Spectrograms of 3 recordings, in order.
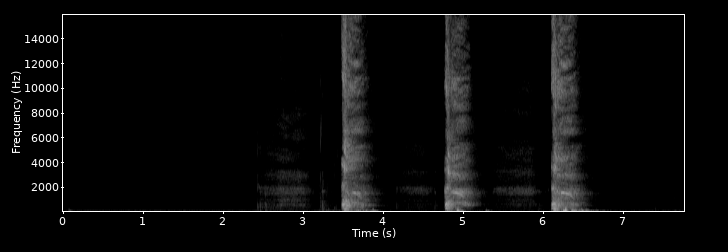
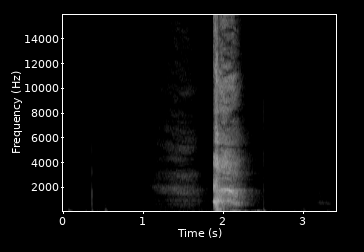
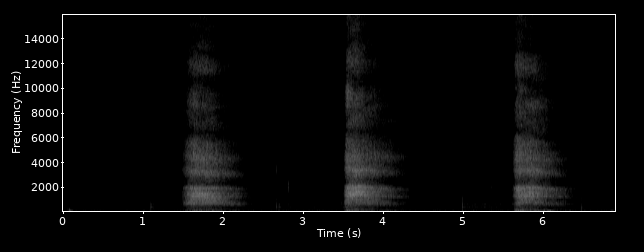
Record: {"three_cough_length": "7.8 s", "three_cough_amplitude": 6612, "three_cough_signal_mean_std_ratio": 0.29, "cough_length": "3.4 s", "cough_amplitude": 21013, "cough_signal_mean_std_ratio": 0.25, "exhalation_length": "6.9 s", "exhalation_amplitude": 1246, "exhalation_signal_mean_std_ratio": 0.42, "survey_phase": "beta (2021-08-13 to 2022-03-07)", "age": "18-44", "gender": "Female", "wearing_mask": "No", "symptom_none": true, "smoker_status": "Ex-smoker", "respiratory_condition_asthma": false, "respiratory_condition_other": false, "recruitment_source": "REACT", "submission_delay": "2 days", "covid_test_result": "Negative", "covid_test_method": "RT-qPCR"}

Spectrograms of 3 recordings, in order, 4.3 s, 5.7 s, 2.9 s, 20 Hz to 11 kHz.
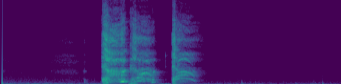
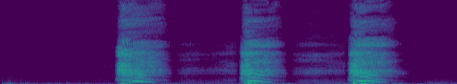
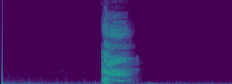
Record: {"three_cough_length": "4.3 s", "three_cough_amplitude": 8928, "three_cough_signal_mean_std_ratio": 0.37, "exhalation_length": "5.7 s", "exhalation_amplitude": 9716, "exhalation_signal_mean_std_ratio": 0.41, "cough_length": "2.9 s", "cough_amplitude": 8216, "cough_signal_mean_std_ratio": 0.36, "survey_phase": "beta (2021-08-13 to 2022-03-07)", "age": "45-64", "gender": "Female", "wearing_mask": "No", "symptom_none": true, "smoker_status": "Ex-smoker", "respiratory_condition_asthma": true, "respiratory_condition_other": false, "recruitment_source": "REACT", "submission_delay": "2 days", "covid_test_result": "Negative", "covid_test_method": "RT-qPCR", "influenza_a_test_result": "Unknown/Void", "influenza_b_test_result": "Unknown/Void"}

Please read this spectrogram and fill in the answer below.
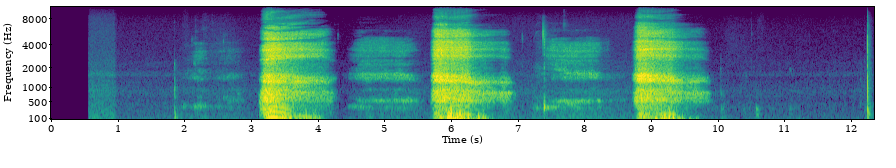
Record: {"exhalation_length": "12.4 s", "exhalation_amplitude": 25692, "exhalation_signal_mean_std_ratio": 0.36, "survey_phase": "beta (2021-08-13 to 2022-03-07)", "age": "65+", "gender": "Male", "wearing_mask": "No", "symptom_none": true, "smoker_status": "Ex-smoker", "respiratory_condition_asthma": false, "respiratory_condition_other": false, "recruitment_source": "REACT", "submission_delay": "0 days", "covid_test_result": "Negative", "covid_test_method": "RT-qPCR", "influenza_a_test_result": "Negative", "influenza_b_test_result": "Negative"}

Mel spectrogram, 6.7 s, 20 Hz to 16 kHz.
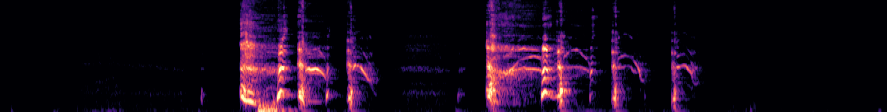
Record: {"three_cough_length": "6.7 s", "three_cough_amplitude": 12045, "three_cough_signal_mean_std_ratio": 0.34, "survey_phase": "beta (2021-08-13 to 2022-03-07)", "age": "45-64", "gender": "Female", "wearing_mask": "No", "symptom_cough_any": true, "symptom_runny_or_blocked_nose": true, "symptom_sore_throat": true, "symptom_fatigue": true, "symptom_fever_high_temperature": true, "symptom_headache": true, "symptom_change_to_sense_of_smell_or_taste": true, "symptom_loss_of_taste": true, "symptom_other": true, "symptom_onset": "2 days", "smoker_status": "Never smoked", "respiratory_condition_asthma": false, "respiratory_condition_other": false, "recruitment_source": "Test and Trace", "submission_delay": "2 days", "covid_test_method": "RT-qPCR", "covid_ct_value": 26.7, "covid_ct_gene": "ORF1ab gene"}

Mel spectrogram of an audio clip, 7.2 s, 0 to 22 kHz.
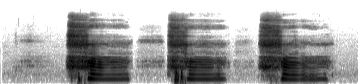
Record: {"exhalation_length": "7.2 s", "exhalation_amplitude": 13903, "exhalation_signal_mean_std_ratio": 0.5, "survey_phase": "beta (2021-08-13 to 2022-03-07)", "age": "18-44", "gender": "Female", "wearing_mask": "No", "symptom_none": true, "smoker_status": "Ex-smoker", "respiratory_condition_asthma": false, "respiratory_condition_other": false, "recruitment_source": "REACT", "submission_delay": "14 days", "covid_test_result": "Negative", "covid_test_method": "RT-qPCR"}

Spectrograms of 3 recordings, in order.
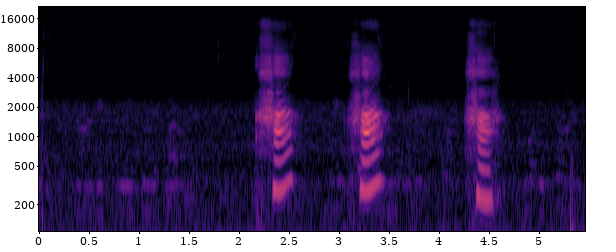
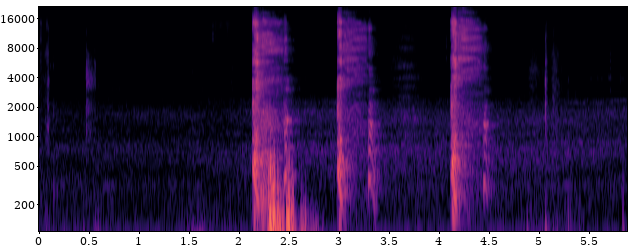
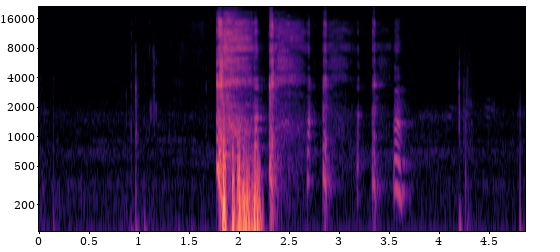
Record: {"exhalation_length": "5.5 s", "exhalation_amplitude": 1877, "exhalation_signal_mean_std_ratio": 0.33, "three_cough_length": "5.9 s", "three_cough_amplitude": 5169, "three_cough_signal_mean_std_ratio": 0.31, "cough_length": "4.9 s", "cough_amplitude": 15956, "cough_signal_mean_std_ratio": 0.25, "survey_phase": "alpha (2021-03-01 to 2021-08-12)", "age": "18-44", "gender": "Female", "wearing_mask": "No", "symptom_none": true, "smoker_status": "Never smoked", "respiratory_condition_asthma": true, "respiratory_condition_other": false, "recruitment_source": "REACT", "submission_delay": "1 day", "covid_test_result": "Negative", "covid_test_method": "RT-qPCR"}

